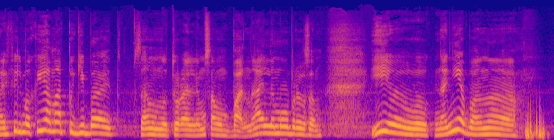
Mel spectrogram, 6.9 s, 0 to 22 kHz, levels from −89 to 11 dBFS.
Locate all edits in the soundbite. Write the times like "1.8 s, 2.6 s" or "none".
2.6 s, 5.4 s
